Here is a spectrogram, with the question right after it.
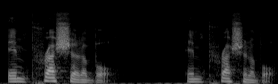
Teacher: stress is on that second syllable. Four syllables total.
